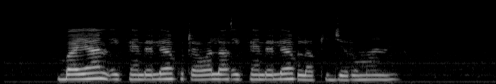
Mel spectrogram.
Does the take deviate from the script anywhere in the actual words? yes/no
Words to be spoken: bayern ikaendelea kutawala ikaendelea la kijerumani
no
